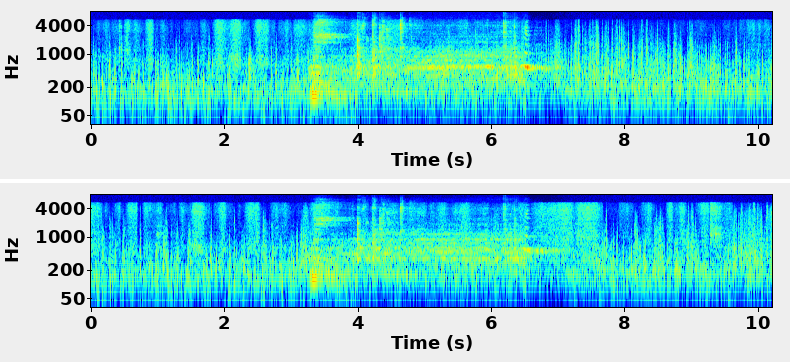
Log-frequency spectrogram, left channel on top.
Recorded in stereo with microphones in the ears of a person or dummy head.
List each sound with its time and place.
3.2 s a sliding door: 25° left (ahead or behind), 2.5 m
